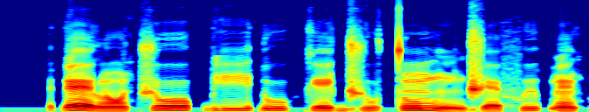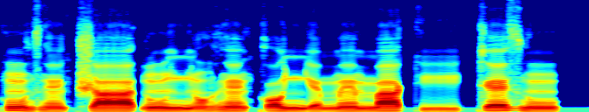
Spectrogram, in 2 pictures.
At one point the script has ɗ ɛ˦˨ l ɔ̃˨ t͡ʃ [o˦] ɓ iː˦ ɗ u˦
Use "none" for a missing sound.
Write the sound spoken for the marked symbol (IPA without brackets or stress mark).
oː˦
